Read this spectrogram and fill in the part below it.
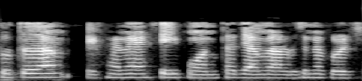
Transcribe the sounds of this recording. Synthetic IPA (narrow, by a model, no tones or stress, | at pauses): sut̪lam | ekʰaneʃejpuɔnt̪ʰad͡ʑeamaalot͡ɕɔnakoɹet͡ɕʰi̥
